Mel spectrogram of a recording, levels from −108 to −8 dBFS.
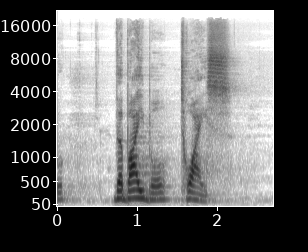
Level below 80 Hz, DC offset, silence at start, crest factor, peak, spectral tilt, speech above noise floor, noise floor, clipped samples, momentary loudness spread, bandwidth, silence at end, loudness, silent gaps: -78 dBFS; under 0.1%; 0 s; 20 dB; -10 dBFS; -4 dB/octave; 36 dB; -65 dBFS; under 0.1%; 14 LU; 19 kHz; 0.55 s; -29 LUFS; none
